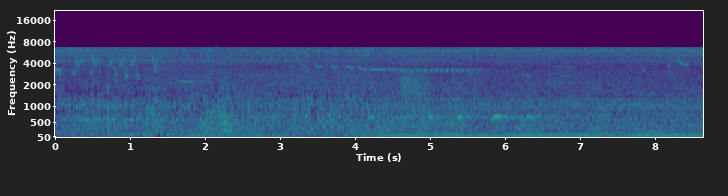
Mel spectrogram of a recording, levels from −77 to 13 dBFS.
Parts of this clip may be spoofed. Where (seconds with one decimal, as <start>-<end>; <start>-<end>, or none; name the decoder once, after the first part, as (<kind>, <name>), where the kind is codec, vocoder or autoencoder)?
0.0-2.6 (vocoder, BigVGAN v2); 3.1-4.3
